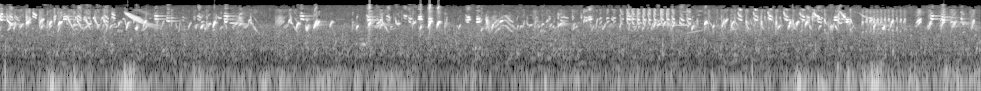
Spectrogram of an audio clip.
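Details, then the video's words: Clear goldfinch song: a long run of sharp, high chirps, liquid trills and a thin buzzy rattle, rapid and varied, with only faint low background noise. "Magical Goldfinch Songs"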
